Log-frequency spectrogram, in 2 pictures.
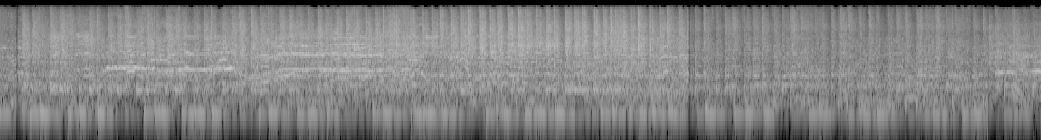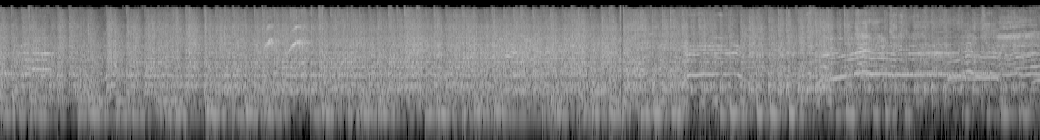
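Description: Loud, continuous music with rhythmic drumming, with crowd voices near the start and again near the end.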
